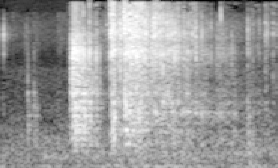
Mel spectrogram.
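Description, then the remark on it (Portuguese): Thin sticks from a game of Mikado (pick-up sticks) clatter and rattle against one another in a short burst of dry clicks, loud, then settle into a softer scattered rustle. No one speaks. “O teu palpite, Vanessa, é aquele jogo do Mikado.”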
